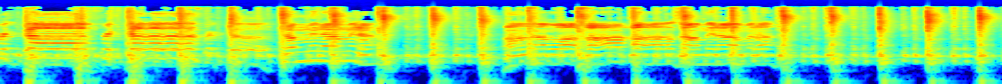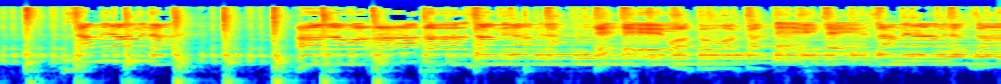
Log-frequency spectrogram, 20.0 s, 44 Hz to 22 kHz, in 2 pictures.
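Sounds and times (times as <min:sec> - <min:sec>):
group singing led by man: 0:00.0 - 0:03.5, 0:13.9 - 0:20.0
ukuleles strumming: 0:00.0 - 0:20.0.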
